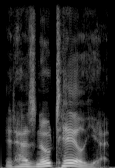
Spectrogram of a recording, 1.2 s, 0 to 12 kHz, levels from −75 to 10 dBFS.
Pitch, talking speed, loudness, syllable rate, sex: 135 Hz, 260 wpm, -16 LUFS, 4.8 syllables/s, male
